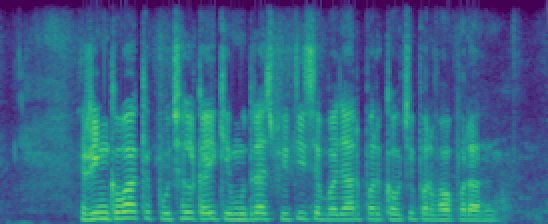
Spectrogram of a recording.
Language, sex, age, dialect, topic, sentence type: Magahi, male, 60-100, Western, banking, statement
